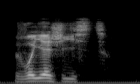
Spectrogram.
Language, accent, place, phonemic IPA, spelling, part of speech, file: French, France, Lyon, /vwa.ja.ʒist/, voyagiste, noun, LL-Q150 (fra)-voyagiste.wav
- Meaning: tour operator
